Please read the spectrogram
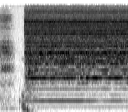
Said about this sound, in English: That's the lunch bell.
